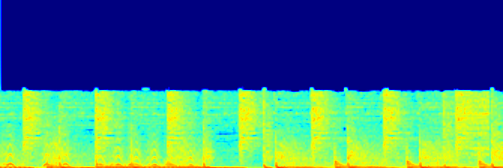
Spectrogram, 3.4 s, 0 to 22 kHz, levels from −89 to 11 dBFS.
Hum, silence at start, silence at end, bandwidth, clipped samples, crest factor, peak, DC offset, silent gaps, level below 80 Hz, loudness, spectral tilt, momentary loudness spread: none; 0 s; 0 s; 11 kHz; under 0.1%; 10 dB; 0 dBFS; under 0.1%; none; -12 dBFS; -12 LUFS; -4 dB/octave; 2 LU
